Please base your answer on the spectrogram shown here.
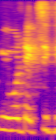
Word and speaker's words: pneumotaxic: Very good, न्यूमोटेक्सिक centre, P silent है।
